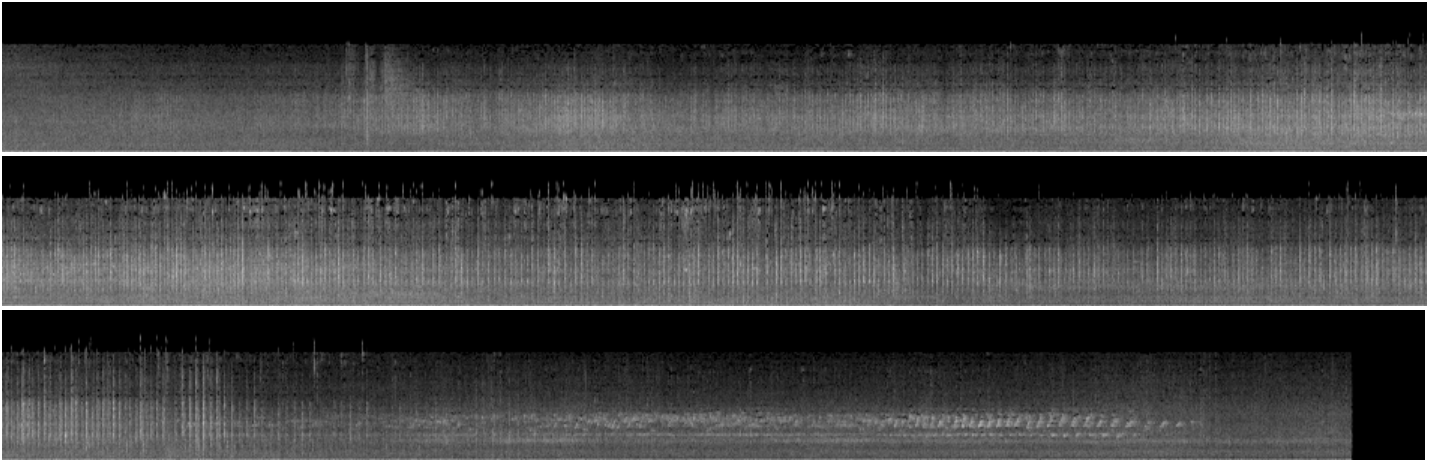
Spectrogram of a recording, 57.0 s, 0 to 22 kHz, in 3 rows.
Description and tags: WAR-BMP-2, TANK-PASSING BY-BMP-2 passes by, crawlers rattling-0001
Heavy trucks, tanks and other warfare recorded in Tampere, Finland in 2011.
Thanks to Into Hiltunen for recording devices.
